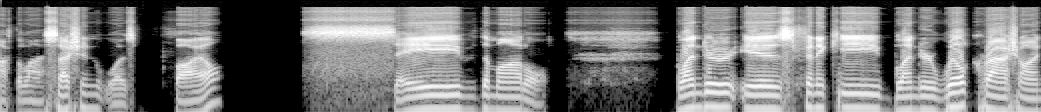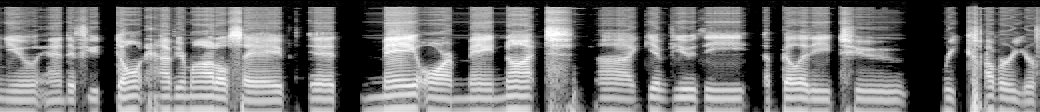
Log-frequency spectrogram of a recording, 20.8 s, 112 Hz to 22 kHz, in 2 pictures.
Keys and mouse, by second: 1.6-20.8 drag.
